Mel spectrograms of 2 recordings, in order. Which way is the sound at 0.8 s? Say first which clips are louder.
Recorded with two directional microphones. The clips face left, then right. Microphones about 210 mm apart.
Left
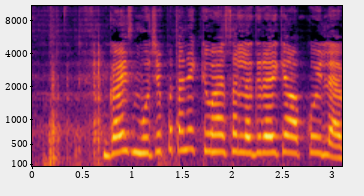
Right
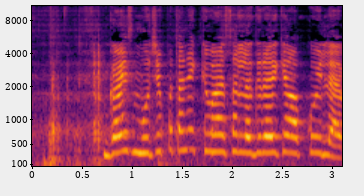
Left 4 dB; 50° left (ahead or behind).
